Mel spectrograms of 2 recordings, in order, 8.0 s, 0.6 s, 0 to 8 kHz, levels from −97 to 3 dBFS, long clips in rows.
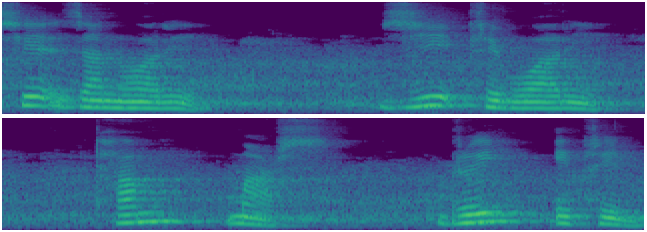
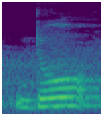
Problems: low volume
